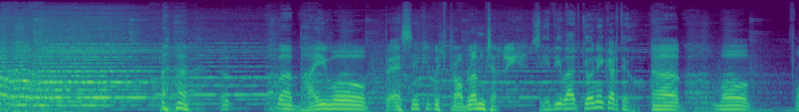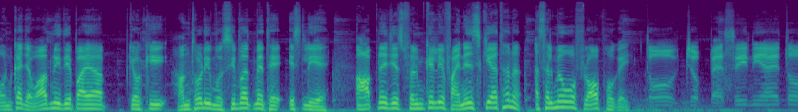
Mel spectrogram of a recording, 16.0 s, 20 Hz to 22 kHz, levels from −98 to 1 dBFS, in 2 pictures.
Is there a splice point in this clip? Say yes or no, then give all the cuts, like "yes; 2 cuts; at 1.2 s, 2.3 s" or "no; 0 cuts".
yes; 1 cut; at 1.5 s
